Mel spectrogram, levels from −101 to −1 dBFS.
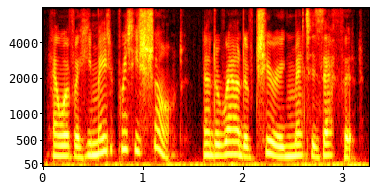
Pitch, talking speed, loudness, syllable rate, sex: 220 Hz, 260 wpm, -15 LUFS, 6.6 syllables/s, female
